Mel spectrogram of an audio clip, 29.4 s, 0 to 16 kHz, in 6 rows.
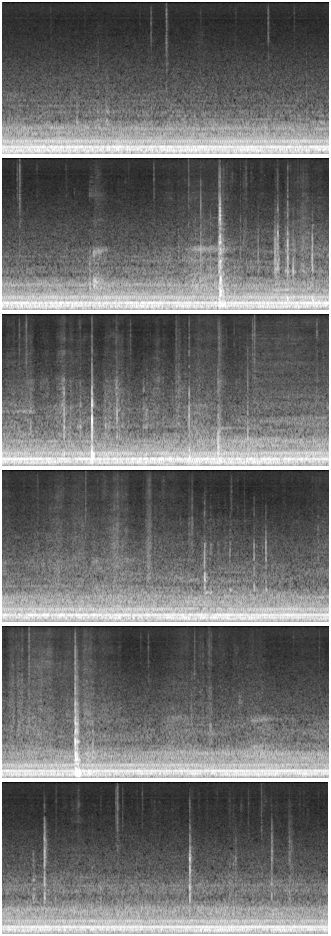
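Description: A small generator engine running with a steady hum. Occasional sharp clicks and knocks from handling, the loudest about 11 and 21 seconds in.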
